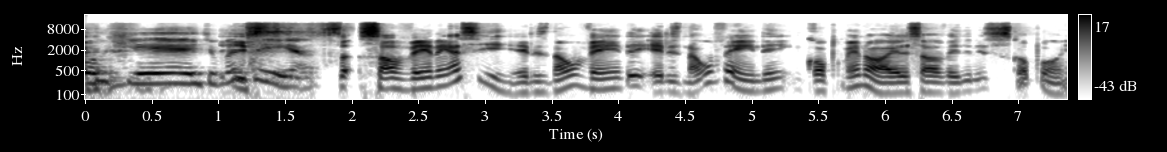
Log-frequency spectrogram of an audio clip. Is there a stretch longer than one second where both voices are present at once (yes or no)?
no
